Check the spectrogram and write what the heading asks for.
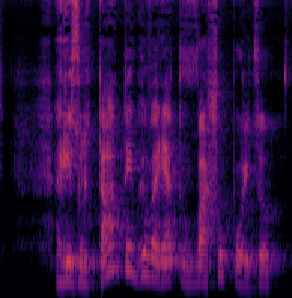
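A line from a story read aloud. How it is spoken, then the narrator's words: Laughing. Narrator (Russian): засмеялась Сильвия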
